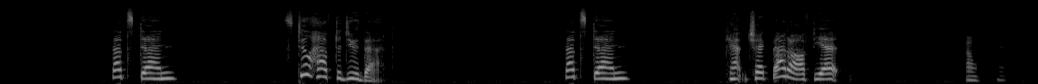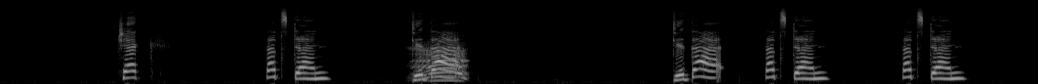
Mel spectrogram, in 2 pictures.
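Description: A young woman speaks into a microphone in short, animated bursts.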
